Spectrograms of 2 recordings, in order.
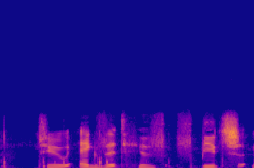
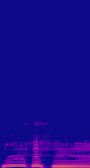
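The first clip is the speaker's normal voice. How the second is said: soft laugh; 5 semitones higher, 11 dB quieter than usual. Real, not acted. Laughs at result.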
